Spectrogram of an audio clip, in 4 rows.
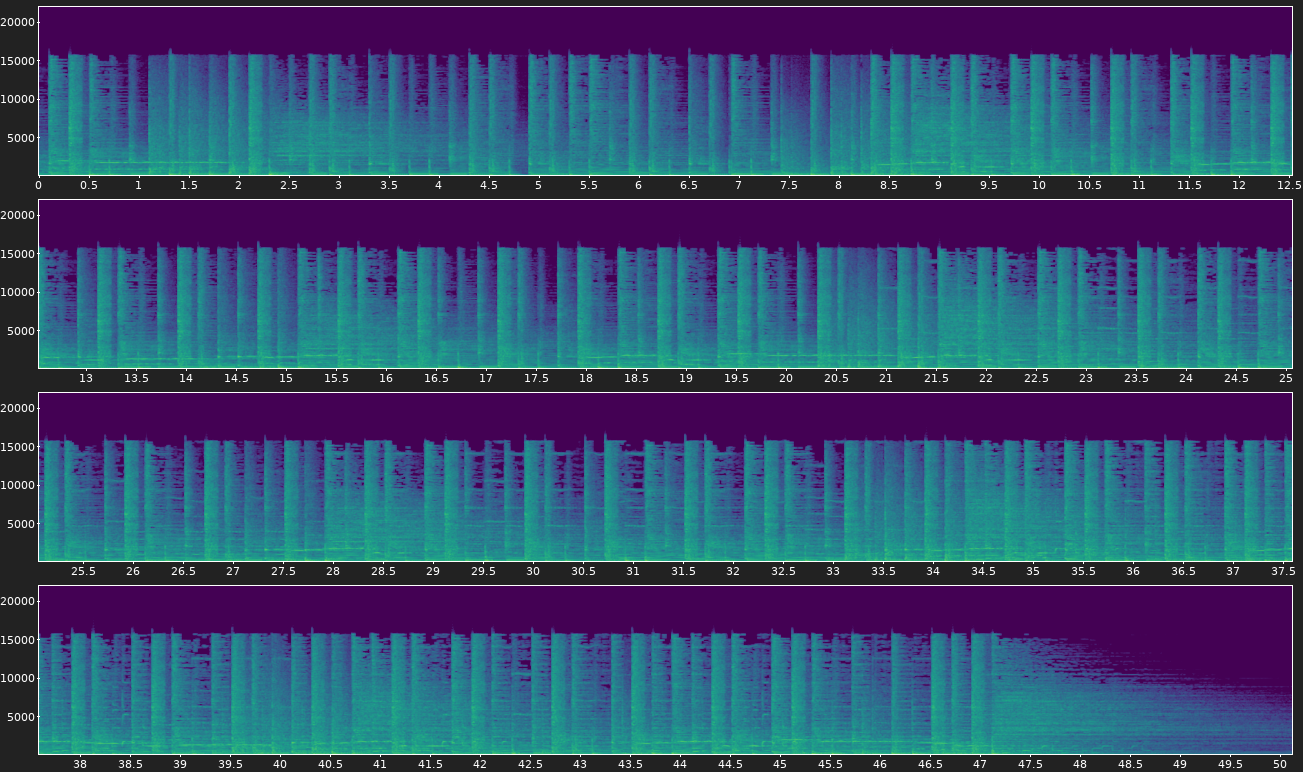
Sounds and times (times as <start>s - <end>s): Music: 0.0s - 50.1s.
